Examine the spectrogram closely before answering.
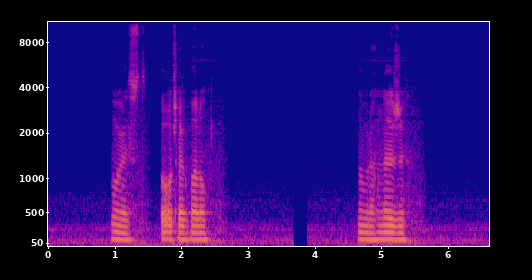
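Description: A young man speaks loudly and with animation, close to a microphone.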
